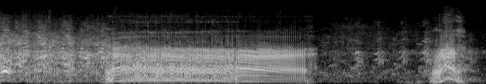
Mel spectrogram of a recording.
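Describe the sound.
A woman's voice imitates a growl: one loud, gravelly, drawn-out snarl lasting about two seconds that sinks in pitch, followed by a brief quieter vocal flourish.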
